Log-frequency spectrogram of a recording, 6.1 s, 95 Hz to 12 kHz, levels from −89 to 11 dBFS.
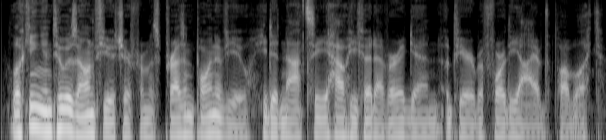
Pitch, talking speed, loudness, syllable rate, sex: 95 Hz, 265 wpm, -18 LUFS, 6.6 syllables/s, male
